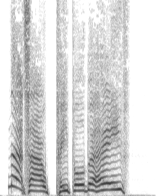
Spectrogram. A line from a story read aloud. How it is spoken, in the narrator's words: Maslobov bawled at the top of his voice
